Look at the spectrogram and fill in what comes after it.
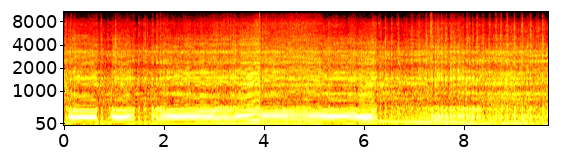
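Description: KTM TPI fuel-injected two-stroke dirt bike engine under way, the throttle worked on and off: short drops in the first two seconds, a climb in pitch that falls off sharply about four seconds in, then steady pulling until about six seconds, when it eases to a lower, quieter note. The engine is running cold.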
